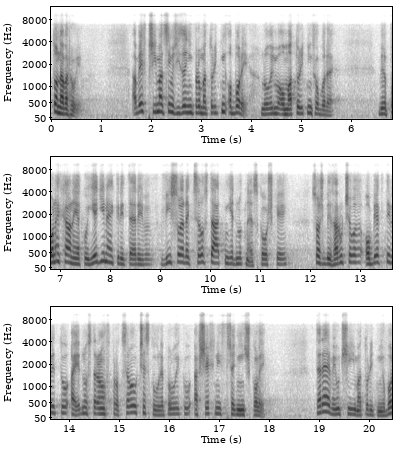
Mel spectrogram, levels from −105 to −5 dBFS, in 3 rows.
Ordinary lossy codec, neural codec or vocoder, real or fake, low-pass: Opus, 16 kbps; codec, 16 kHz, about 1 kbps, DyCAST, with the encoder's durations; fake; 7.2 kHz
